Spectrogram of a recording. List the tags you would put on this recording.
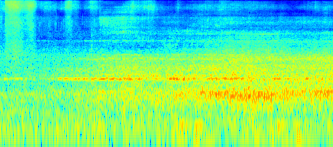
Sound effects > Vehicles
transportation
vehicle
tramway

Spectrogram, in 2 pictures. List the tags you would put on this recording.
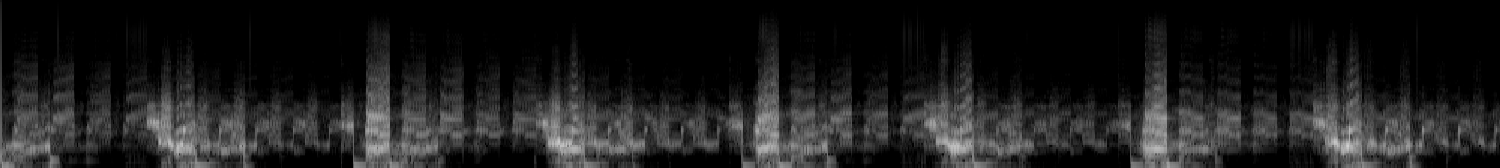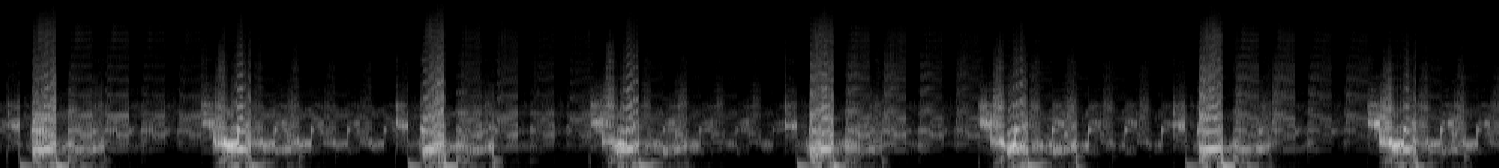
Instrument samples > Synths / Electronic
electronic
glitch
loop
minimal
sound
sound-design

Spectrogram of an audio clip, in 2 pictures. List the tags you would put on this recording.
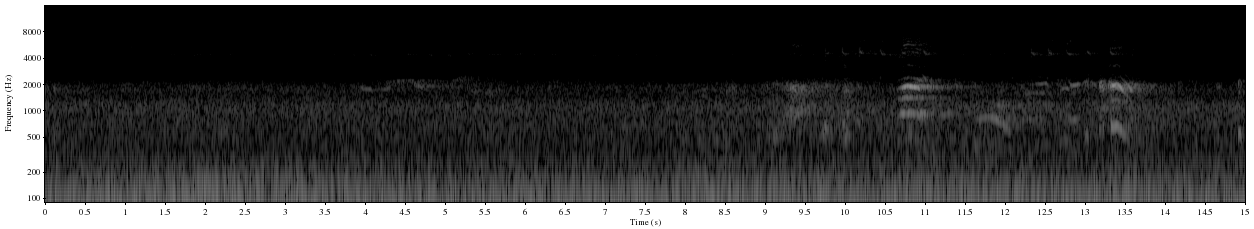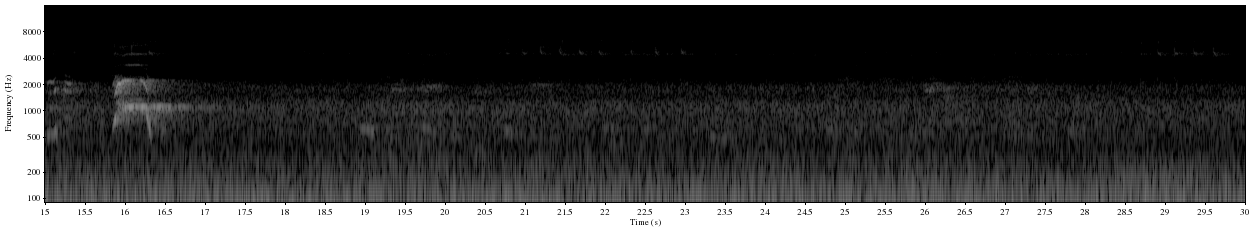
Soundscapes > Nature
field-recording
meadow
natural-soundscape
nature
phenological-recording
raspberry-pi
soundscape

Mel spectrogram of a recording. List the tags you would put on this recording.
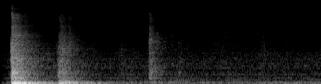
Sound effects > Vehicles
far
slam
dji-mic3

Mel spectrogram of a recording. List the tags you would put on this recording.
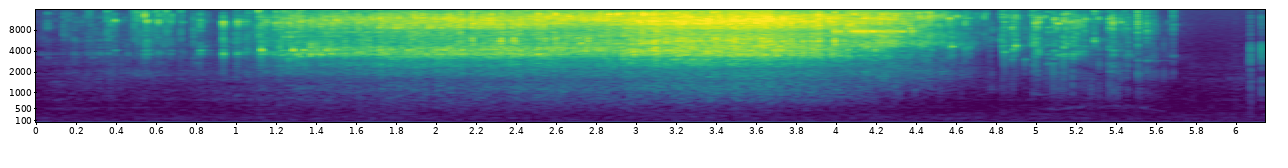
Sound effects > Objects / House appliances
fx
drill
percussion
sfx
natural
oneshot

